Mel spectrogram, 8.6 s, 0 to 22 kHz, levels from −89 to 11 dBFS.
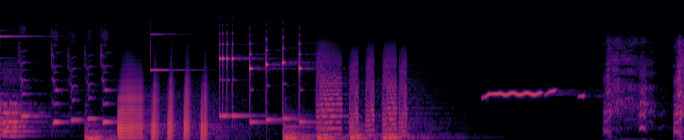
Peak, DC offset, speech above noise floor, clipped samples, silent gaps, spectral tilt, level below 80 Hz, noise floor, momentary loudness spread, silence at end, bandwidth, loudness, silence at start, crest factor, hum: -20 dBFS; under 0.1%; 33 dB; under 0.1%; none; -4.5 dB/octave; -52 dBFS; -71 dBFS; 14 LU; 0 s; 13.5 kHz; -40 LUFS; 0 s; 22 dB; none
